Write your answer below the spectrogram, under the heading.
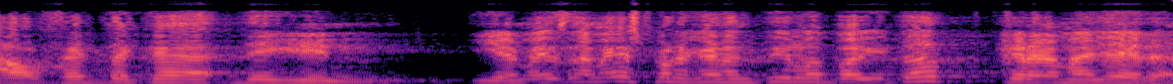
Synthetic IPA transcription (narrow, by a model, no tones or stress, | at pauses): əlˠfet̪̚d̪əkəd̪iɣin | iəmezəmespəɾɣəɾənt̪iləpəɾit̪at̪̚kɾəməʎeɾə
